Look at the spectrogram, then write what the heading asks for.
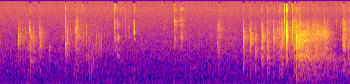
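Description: Soft, faint computer keyboard typing clicks away in scattered taps while code is being copied and pasted, ending in a quicker flurry of keystrokes.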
